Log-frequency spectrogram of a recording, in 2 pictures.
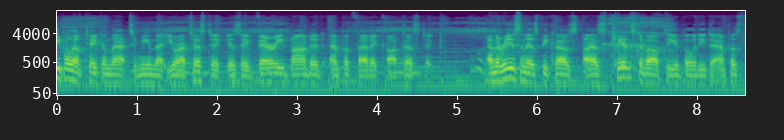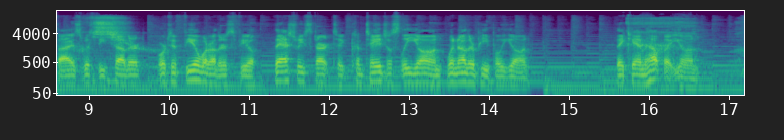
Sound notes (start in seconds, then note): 3.7 yawns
